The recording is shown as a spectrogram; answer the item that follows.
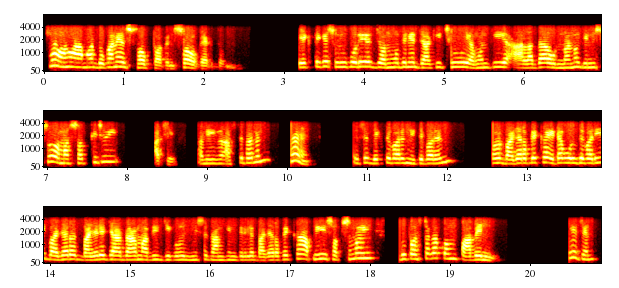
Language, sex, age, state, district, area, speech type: Bengali, female, 60+, West Bengal, Bankura, urban, conversation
